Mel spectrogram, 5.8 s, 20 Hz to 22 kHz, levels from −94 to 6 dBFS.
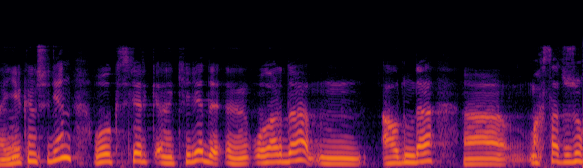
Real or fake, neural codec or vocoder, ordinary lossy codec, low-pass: real; none; none; 7.2 kHz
